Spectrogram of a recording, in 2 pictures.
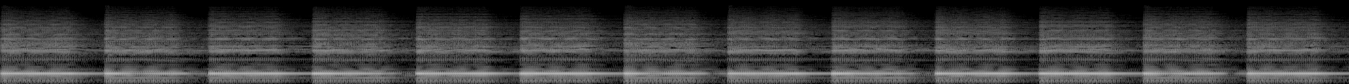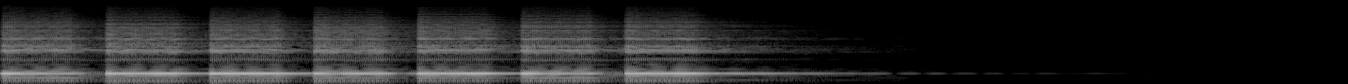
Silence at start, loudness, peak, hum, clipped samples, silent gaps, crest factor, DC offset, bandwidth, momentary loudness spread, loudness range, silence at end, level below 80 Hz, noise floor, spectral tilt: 0 s; -25 LUFS; -10 dBFS; none; under 0.1%; none; 16 dB; under 0.1%; 16 kHz; 6 LU; 3 LU; 4.95 s; -60 dBFS; under -90 dBFS; -2.5 dB/octave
